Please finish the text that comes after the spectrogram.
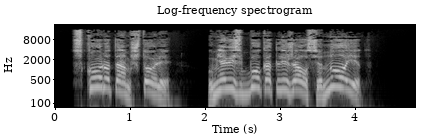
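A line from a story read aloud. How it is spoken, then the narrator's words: Yelled from inside a barrel. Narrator (Russian): я заорал из бочки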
